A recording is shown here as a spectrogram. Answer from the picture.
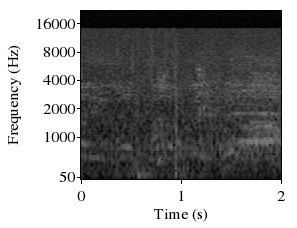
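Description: Fight-arena sound: faint shouting voices and a single dull thud about halfway through, the kind of impact a strike or a bare foot landing on the canvas makes.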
